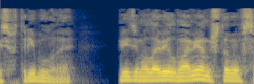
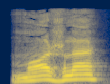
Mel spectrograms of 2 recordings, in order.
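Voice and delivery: convinced; 6 semitones higher, 7 dB louder than usual. A narrator's reading. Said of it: "ответил я убеждённо".

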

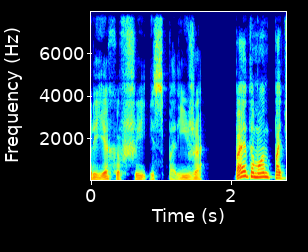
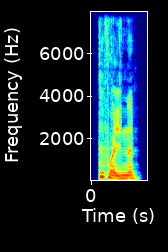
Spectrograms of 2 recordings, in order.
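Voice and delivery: louder, higher firm command; 5 semitones higher, 5 dB louder than usual. A narrator's reading. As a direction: cut them off decisively. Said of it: "обретая твёрдость голоса".

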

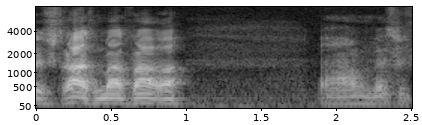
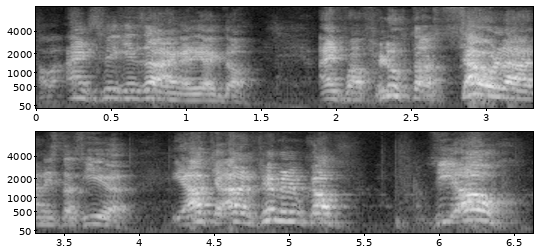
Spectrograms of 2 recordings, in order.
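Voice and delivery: loud, high, furious shouting; furious outburst; 10 semitones higher, 7 dB louder than usual. Acted. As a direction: lets his temper blow at the boss. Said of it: "Dann platzt einmal der Kragen". (wütend und laut, platzt der Kragen)

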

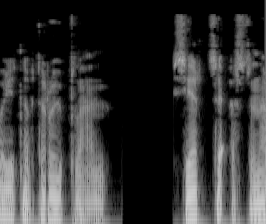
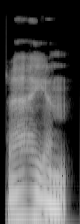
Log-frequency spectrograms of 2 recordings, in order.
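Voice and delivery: ordinary delivery

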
